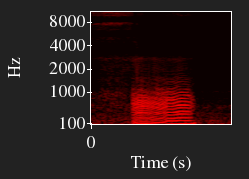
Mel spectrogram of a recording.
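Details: Senior fawn pug Maria, a fourteen-year-old female in Japan, recorded 22 September 2024: one short, buzzy, rattling snore lasting under a second, set against low background hum.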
